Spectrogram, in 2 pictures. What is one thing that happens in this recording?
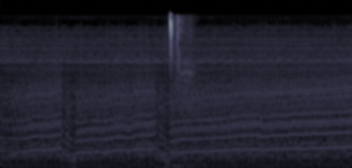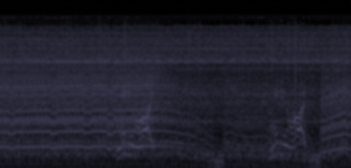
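A racing car engine roars, rising steadily in pitch as it speeds up, then dropping as it slows.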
